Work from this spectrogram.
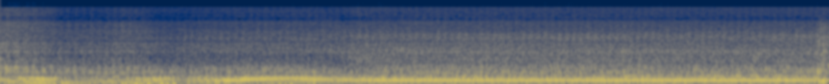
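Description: An old engine, long unused and still burning off old oil, runs loud and close, revving briefly at the start before settling into a steady, even drone that holds to the end.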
